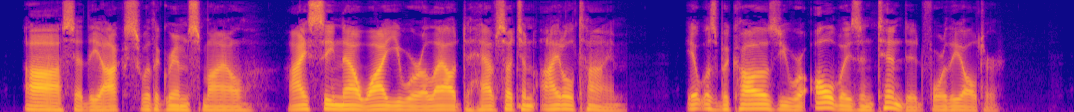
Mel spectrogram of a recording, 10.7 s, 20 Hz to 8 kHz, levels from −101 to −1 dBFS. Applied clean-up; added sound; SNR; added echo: none; none; none; none.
